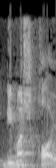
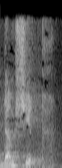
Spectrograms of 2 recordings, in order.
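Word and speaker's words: Dimashqo (دمشق): Ini Dimashqo ya bacanya ya. Sebagian yakni saya perhatikan tolip-tolip di Indonesia ini bacanya Damsyik. Ah itu tidak tepat ya. Lebih cepat itu Dimashqo. Bacanya Dimashqo.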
